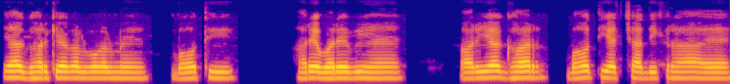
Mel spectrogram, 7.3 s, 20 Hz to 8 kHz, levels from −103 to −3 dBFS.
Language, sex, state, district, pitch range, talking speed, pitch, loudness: Hindi, male, Bihar, Supaul, 165-175 Hz, 155 wpm, 170 Hz, -17 LUFS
